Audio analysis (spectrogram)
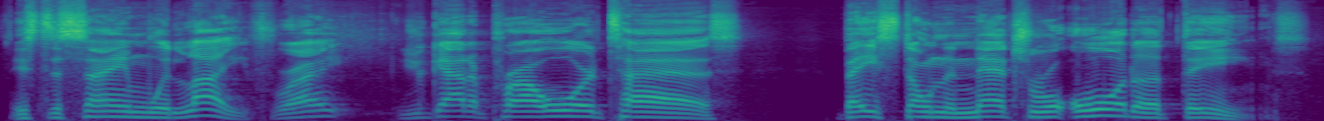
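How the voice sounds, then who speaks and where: A man's voice: on the high side, measured pace, a little mellow, smooth, dry recording, clean studio sound. A man hosting a podcast, giving an opinionated monologue and repeating phrases for emphasis. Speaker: podcast host.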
